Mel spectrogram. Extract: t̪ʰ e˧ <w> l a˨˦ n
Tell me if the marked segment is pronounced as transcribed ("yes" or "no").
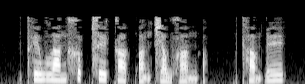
yes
